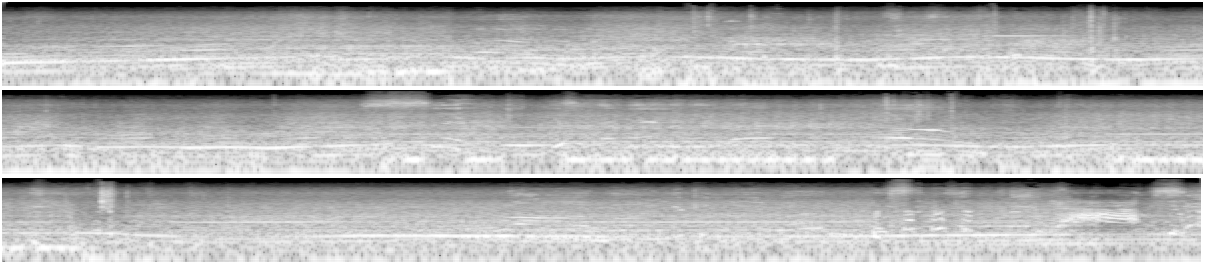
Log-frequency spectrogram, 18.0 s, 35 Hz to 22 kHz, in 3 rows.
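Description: A 150bhp Lexus drifting at Driftland, with a loud, sustained engine drone that rises and falls as the revs swing, continuous throughout, while people talk over it.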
